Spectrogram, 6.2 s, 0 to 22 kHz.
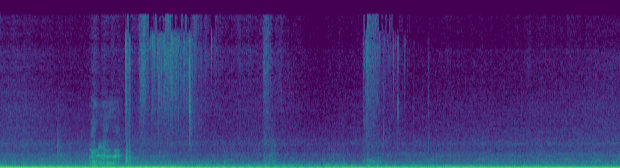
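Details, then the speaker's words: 2002 Subaru Impreza non-turbo, no muffler, in drive: steady, loud open-exhaust rumble with no grinding or clicking, unlike the earlier grind from a suspected broken CV axle; drivetrain normal. "but at least i'm not hearing that horrid sound i heard before when i put it in drive"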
